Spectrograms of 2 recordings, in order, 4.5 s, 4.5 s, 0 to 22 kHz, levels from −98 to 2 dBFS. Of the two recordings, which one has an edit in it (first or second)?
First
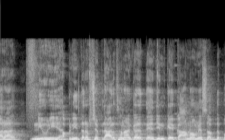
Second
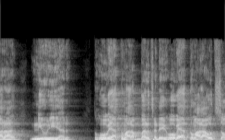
first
